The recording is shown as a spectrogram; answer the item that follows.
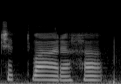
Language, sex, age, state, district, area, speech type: Sanskrit, female, 30-45, Telangana, Hyderabad, rural, read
